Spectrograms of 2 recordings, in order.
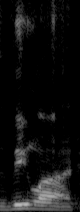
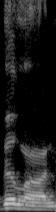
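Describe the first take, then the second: First: It begins with a long 'vee' sound. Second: It begins with a short 'vil' sound. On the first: The speaker calls it right. "It's V Line" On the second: The speaker calls it wrong. "It's not Villain"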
